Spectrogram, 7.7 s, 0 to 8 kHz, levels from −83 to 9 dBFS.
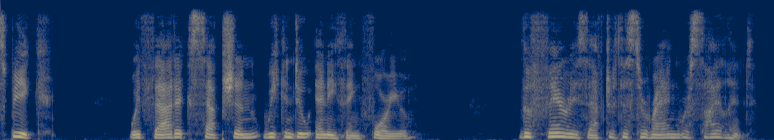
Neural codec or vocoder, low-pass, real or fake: codec, 16 kHz, 4.8 kbps, FACodec; 7.2 kHz; fake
